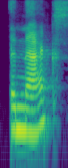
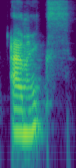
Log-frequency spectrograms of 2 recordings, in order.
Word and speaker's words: annex: those dictionaries and then still I was Pro pronouncing it anex instead of annex right it's the [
